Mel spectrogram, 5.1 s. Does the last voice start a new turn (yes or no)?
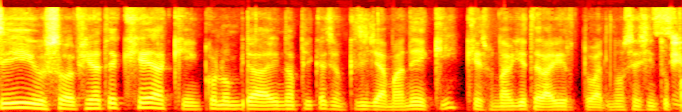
yes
